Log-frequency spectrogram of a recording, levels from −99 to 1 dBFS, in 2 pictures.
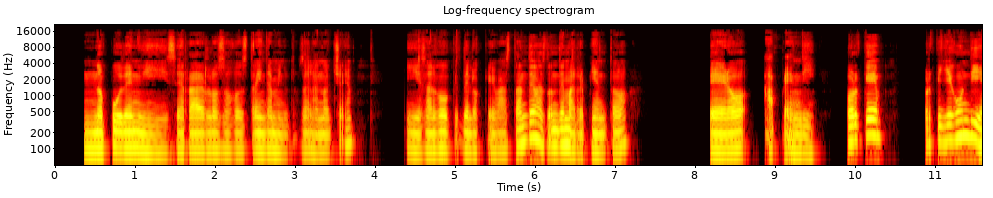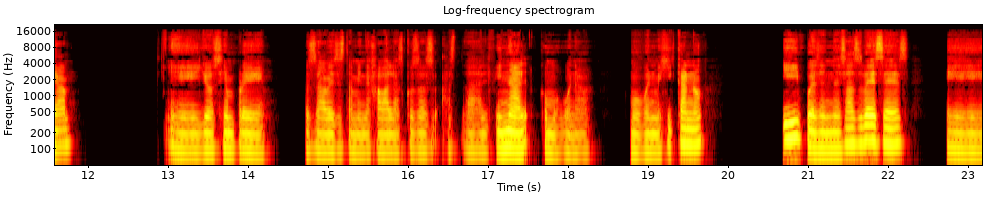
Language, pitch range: Spanish, 95-115 Hz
